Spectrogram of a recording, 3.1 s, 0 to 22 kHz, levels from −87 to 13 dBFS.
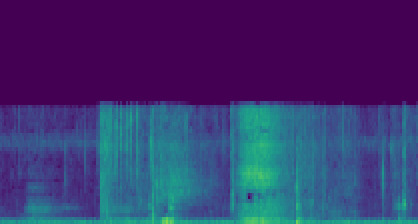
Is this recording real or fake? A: fake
